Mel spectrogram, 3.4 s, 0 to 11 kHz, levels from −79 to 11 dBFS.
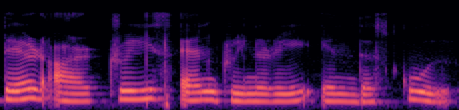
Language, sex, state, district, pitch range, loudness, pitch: English, female, Assam, Kamrup Metropolitan, 185-225 Hz, -20 LUFS, 195 Hz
